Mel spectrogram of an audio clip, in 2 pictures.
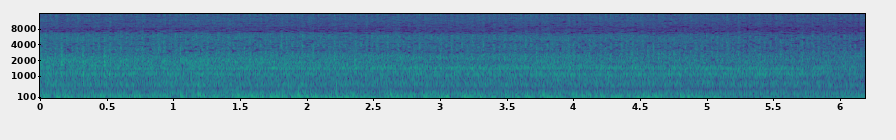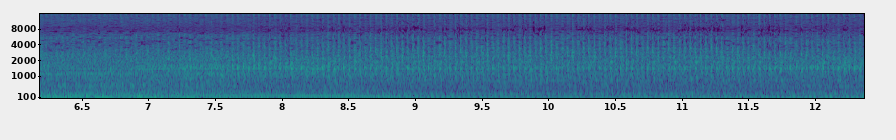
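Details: SsangYong Actyon Sports 2 with DTR2.0 diesel at idle: a regular sharp tapping knock, about three a second, rides steadily over the diesel clatter; engine knock, source undetermined.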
